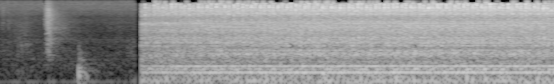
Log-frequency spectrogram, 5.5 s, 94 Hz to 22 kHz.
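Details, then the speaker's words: 2008 Audi Q7 4.2 V8 with a history of misfires, worse on hot restart, after injector replacement and intake valve cleaning: clicks, then a smooth, even idle; about 25 bar fuel pressure. "Well, there it is, back together and running again."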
